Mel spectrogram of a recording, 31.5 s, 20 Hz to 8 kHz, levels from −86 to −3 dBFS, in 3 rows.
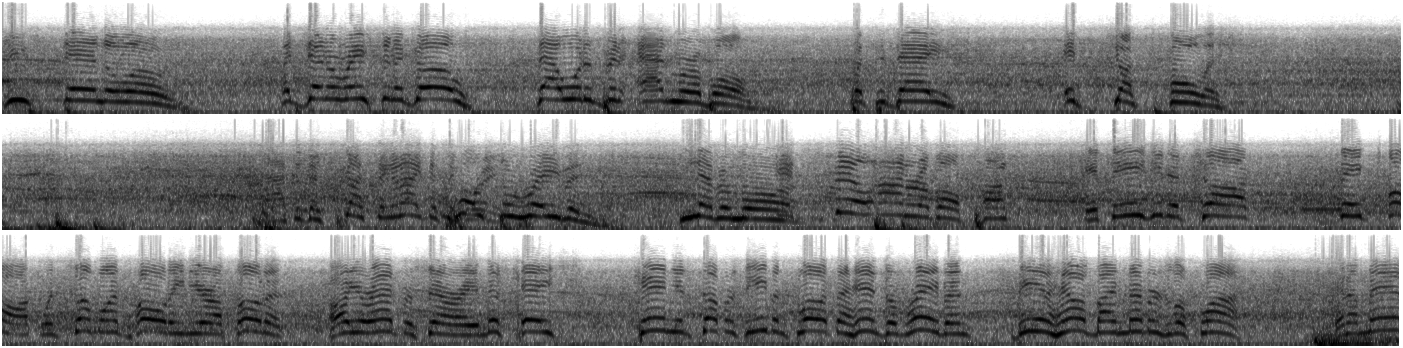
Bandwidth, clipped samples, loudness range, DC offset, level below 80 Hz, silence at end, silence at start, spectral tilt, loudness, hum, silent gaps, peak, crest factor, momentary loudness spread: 7.6 kHz; 0.4%; 4 LU; 0.6%; -20 dBFS; 0 s; 0 s; -8.5 dB/octave; -10 LUFS; none; none; 0 dBFS; 10 dB; 9 LU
